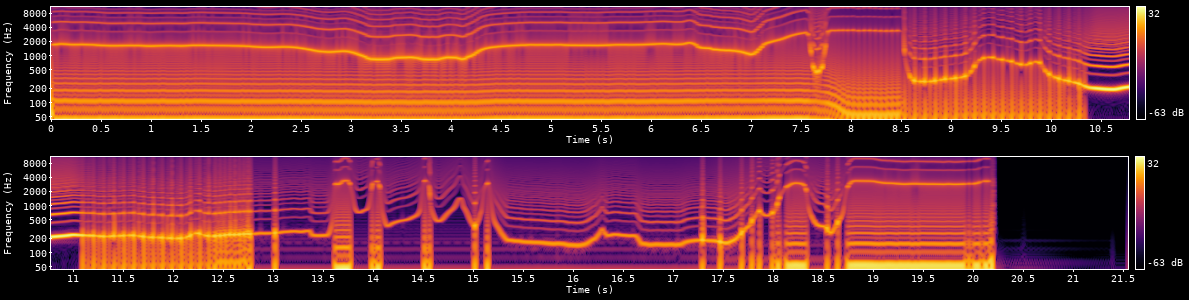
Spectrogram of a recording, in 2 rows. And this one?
Sound effects > Electronic / Design
Optical Theremin 6 Osc dry-099
Noise, Analog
